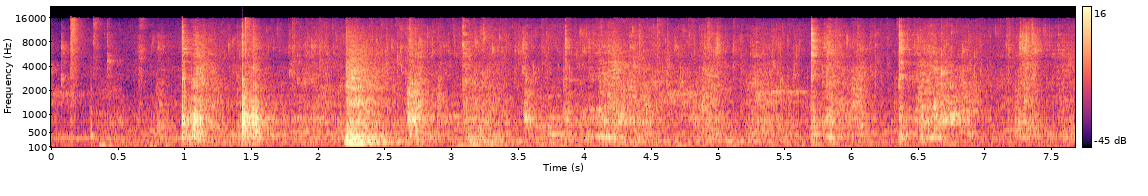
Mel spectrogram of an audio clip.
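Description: Peanuts and dal frying in hot oil in a black iron kadai, with a steady sizzle, while a metal slotted spoon stirs them and scrapes and clinks against the pan several times.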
